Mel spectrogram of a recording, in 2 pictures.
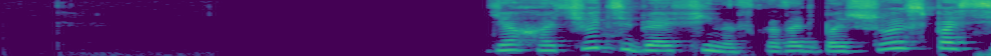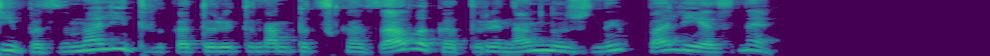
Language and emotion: Russian, positive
